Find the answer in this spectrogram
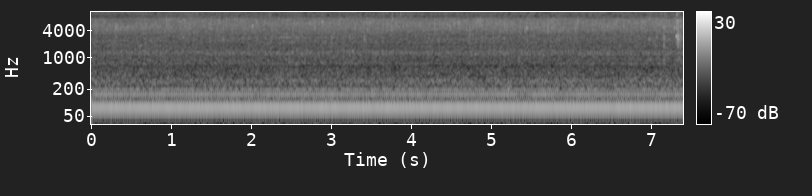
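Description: Catla fish curry bubbling and sizzling in a karai, its sauce already much reduced as the dish nears done: a steady hiss over a constant low hum.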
